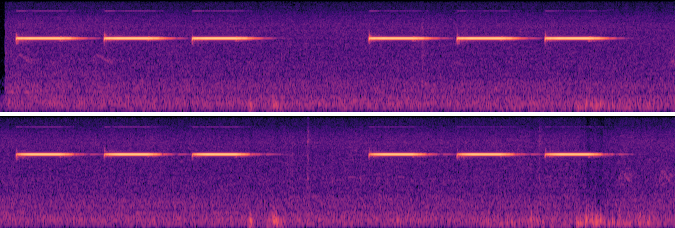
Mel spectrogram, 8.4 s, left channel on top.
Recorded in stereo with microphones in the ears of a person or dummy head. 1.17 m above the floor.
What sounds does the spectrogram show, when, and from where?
0.2 s a fire alarm: 35° left (ahead or behind), 1.4 m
